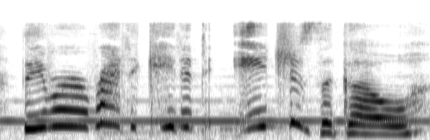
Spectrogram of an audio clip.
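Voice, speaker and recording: A young woman with a high, bright-spirited voice from a video game. She sounds playful and sure of herself, with a breezy theatrical flair. Faint music plays behind her. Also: exaggerated voice. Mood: amused, dismissive. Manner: breezy, theatrical, self-assured. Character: playful, confident young woman running a funeral parlor. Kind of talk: English video game voice acting.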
